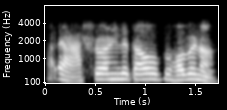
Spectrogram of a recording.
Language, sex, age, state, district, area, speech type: Bengali, male, 18-30, West Bengal, South 24 Parganas, rural, conversation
